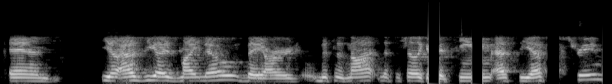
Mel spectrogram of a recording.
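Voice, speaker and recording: A man hosts an online stream, his speech loose and chatty. His voice comes through a robotic, metallic-sounding mic, thin and phone-like over the call. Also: fairly high pitch. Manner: loose and chatty, many fillers. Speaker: livestream host. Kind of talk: casual livestream hosting. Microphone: computer mic on a video call.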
